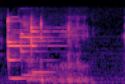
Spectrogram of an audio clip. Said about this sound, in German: Meine Damen und Herren, das war mein Handy, pardon. Man hat's gehört.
